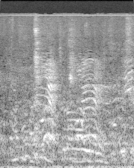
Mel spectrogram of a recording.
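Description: Faint, distant voices of several people talking and calling out on the field and sideline.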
